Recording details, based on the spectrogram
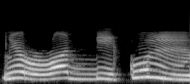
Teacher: Lalu berarti ya sukun bertemu ro harus dibaca jelas, tidak boleh didengung. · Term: izhar syafawi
